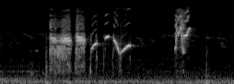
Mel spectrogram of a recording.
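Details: In breeding condition, a kept female greater green leafbird calls for males: a brief burst of harsh buzzy notes followed by clear slurred whistles dipping then rising, and a final rough high note.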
